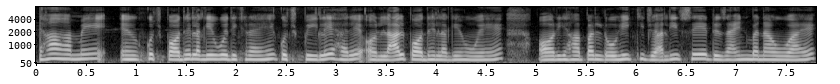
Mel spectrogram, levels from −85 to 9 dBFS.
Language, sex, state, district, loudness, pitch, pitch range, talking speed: Hindi, female, Jharkhand, Sahebganj, -16 LUFS, 215 Hz, 205-230 Hz, 220 wpm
